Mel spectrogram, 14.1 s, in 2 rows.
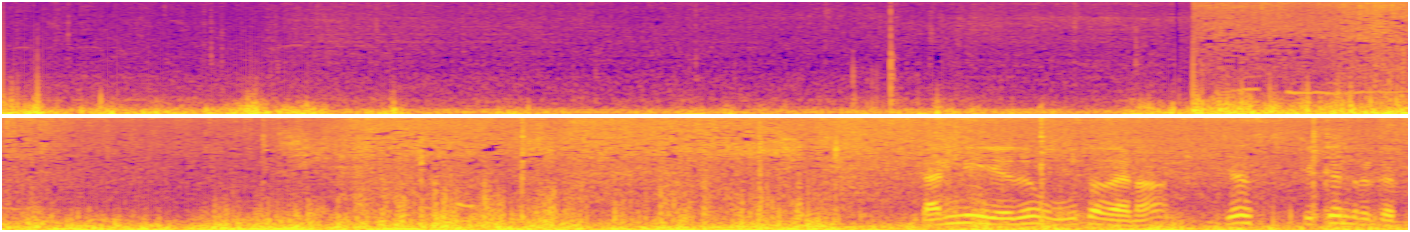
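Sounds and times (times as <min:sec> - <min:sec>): chicken frying in hot oil: 0:06.0 - 0:14.0.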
